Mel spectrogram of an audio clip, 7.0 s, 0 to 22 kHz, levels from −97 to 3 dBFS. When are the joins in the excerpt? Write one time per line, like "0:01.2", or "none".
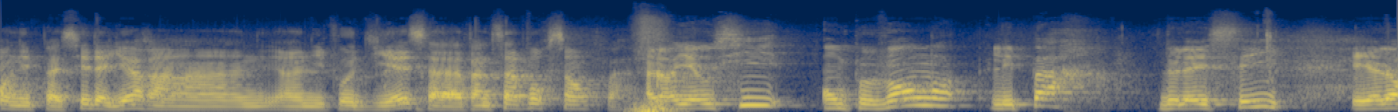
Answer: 0:03.2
